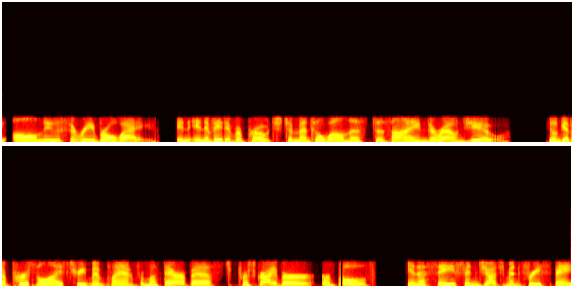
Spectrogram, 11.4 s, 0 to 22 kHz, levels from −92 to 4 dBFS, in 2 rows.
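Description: Telephone-band speech, capped at 4 kHz by G.711 coding, has two packet loss gaps filled with silence: 20 ms at 1.54 s and 30 ms at 9.09 s. The lengths fit whole 10 ms packets. The edges are hard, unlike concealment's smoothed repeats.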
